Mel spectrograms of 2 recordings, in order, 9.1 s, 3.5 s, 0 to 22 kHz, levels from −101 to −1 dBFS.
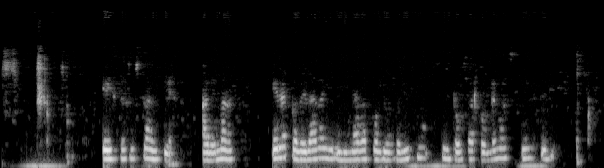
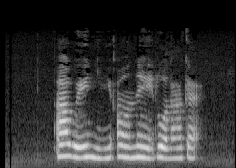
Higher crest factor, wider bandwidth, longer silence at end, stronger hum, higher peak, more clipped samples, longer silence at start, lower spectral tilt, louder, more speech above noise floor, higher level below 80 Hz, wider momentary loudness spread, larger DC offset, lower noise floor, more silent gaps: about the same, 18 dB vs 16 dB; about the same, 5.8 kHz vs 5.8 kHz; second, 0.35 s vs 0.6 s; neither; about the same, -6 dBFS vs -6 dBFS; neither; second, 0.05 s vs 0.85 s; first, -9.5 dB/octave vs -6.5 dB/octave; second, -24 LUFS vs -21 LUFS; second, 31 dB vs 40 dB; first, -44 dBFS vs -70 dBFS; about the same, 12 LU vs 11 LU; neither; second, -54 dBFS vs -60 dBFS; first, 1.44-1.49 s, 2.93-3.03 s, 3.77-4.00 s, 8.57-8.62 s vs none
